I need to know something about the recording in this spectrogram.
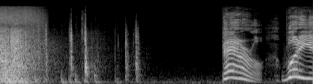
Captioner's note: crashing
